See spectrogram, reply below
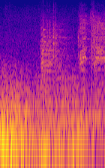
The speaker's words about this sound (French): Allez, hop, le déluge. Comme ça, grand nettoyage. Aujourd'hui, une pluie s'abat sur la totalité de la planète Terre.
